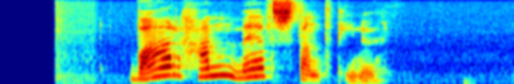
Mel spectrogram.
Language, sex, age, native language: Icelandic, female, 20-29, Icelandic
